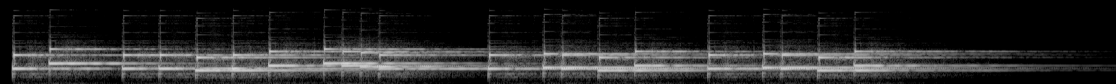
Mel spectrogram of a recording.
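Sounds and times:
music box: 0.1 - 11.1.

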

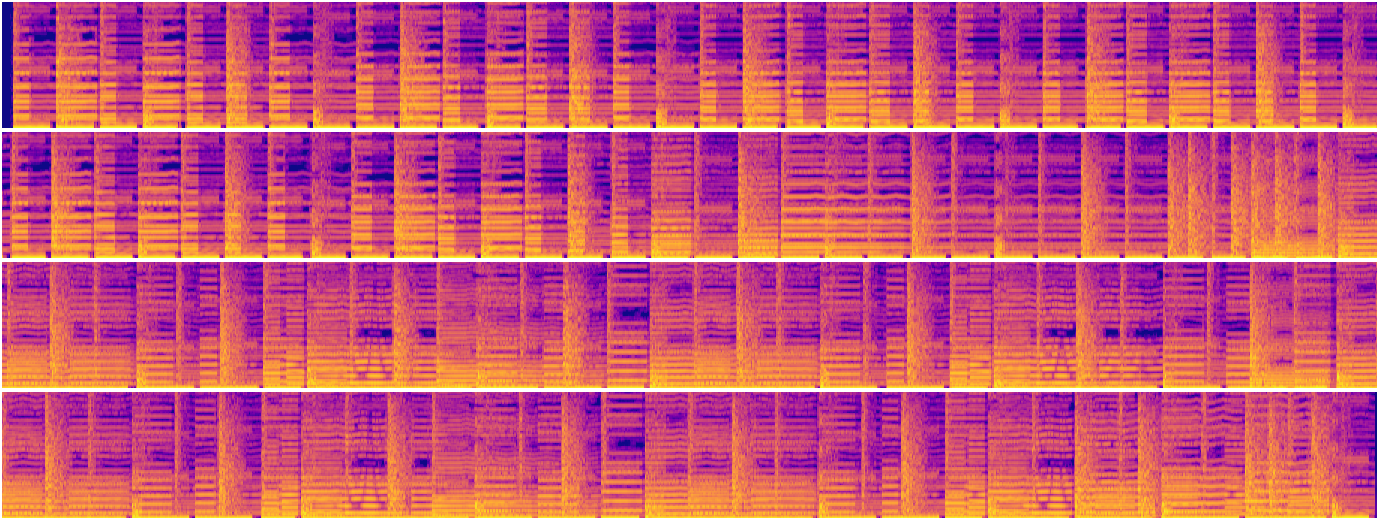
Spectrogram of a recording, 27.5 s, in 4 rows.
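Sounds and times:
8-bit background music: 0.0 - 27.4.

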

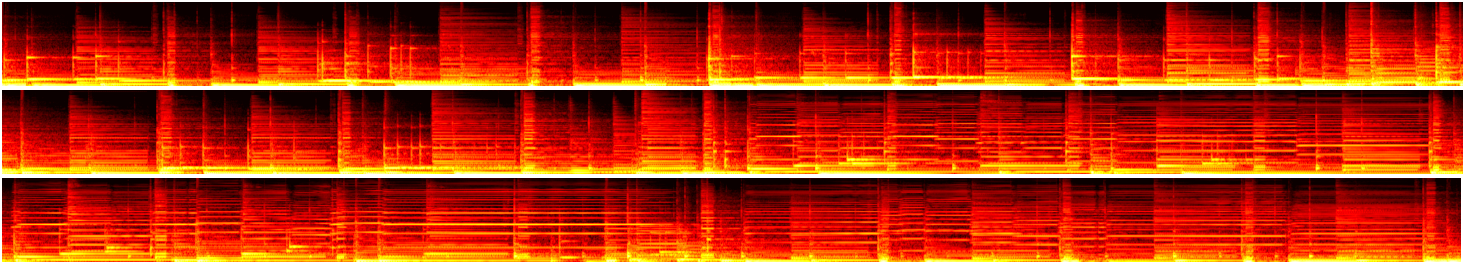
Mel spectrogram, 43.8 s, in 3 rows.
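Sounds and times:
background music loop: 0.0 - 43.8.

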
